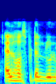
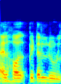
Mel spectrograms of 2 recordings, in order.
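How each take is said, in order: First: The name is said like the word hospital. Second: The name is said without the s sound. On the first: The speaker calls it wrong. "हम एल हॉस्पिटल rule बोलते थे" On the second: The speaker calls it right. "लेकिन उसका pronunciation एल हॉस्पिटल rule था"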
